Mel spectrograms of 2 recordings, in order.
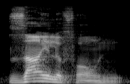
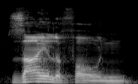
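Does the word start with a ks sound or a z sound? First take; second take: z; z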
